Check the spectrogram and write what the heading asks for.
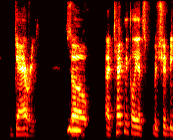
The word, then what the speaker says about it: Gerry: for whatever reason elbridge jerry the guy that gerrymandering is named after you were supposed to pronounce it they did pronounce his name in those days gary so technically it should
